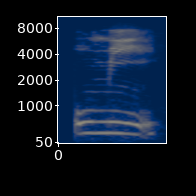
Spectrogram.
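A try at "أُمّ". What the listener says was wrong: Ya, ummu atau ummi tapi nggak pakai iya ya. Ummu. Ummu, alif dan mim.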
